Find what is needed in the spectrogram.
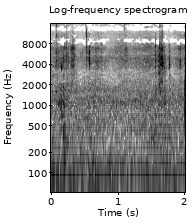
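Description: A bass being lowered back into the water at the side of a boat: a few short splashes and drips near the end, over a steady low rumble of wind on the microphone.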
